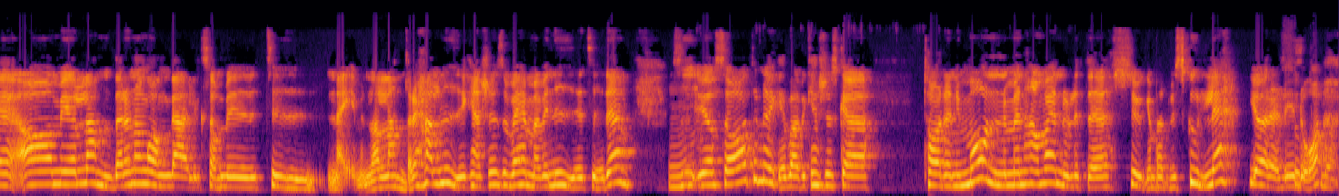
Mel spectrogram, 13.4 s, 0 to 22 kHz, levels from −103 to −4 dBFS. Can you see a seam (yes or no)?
no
